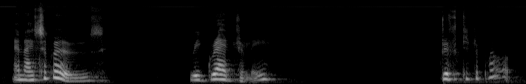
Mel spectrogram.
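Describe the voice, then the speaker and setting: A woman's fairly high, somewhat breathy voice with a dark, mellow tone, very wide pitch swings, a fairly slow pace and long, frequent pauses. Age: 80s+. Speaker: author. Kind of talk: documentary interview recollection.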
